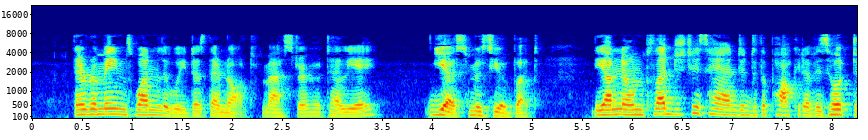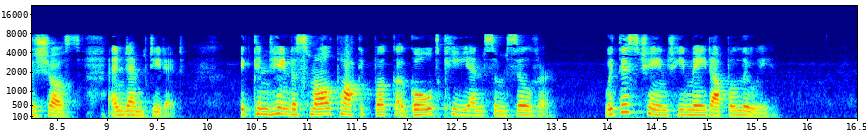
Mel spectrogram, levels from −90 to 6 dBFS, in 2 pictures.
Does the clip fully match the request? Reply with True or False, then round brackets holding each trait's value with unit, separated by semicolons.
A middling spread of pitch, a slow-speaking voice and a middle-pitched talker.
False (3.9 semitones; 175 wpm; 165 Hz)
